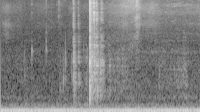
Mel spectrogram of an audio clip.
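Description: Steady low hum, with a single sharp click about a second in from a small hard part being handled over the open laptop.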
